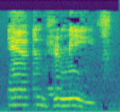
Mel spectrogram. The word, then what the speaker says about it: Anjemes: It's A-N-J. How do you say that? A-N-J-E-M-E-S? – Anjamees.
